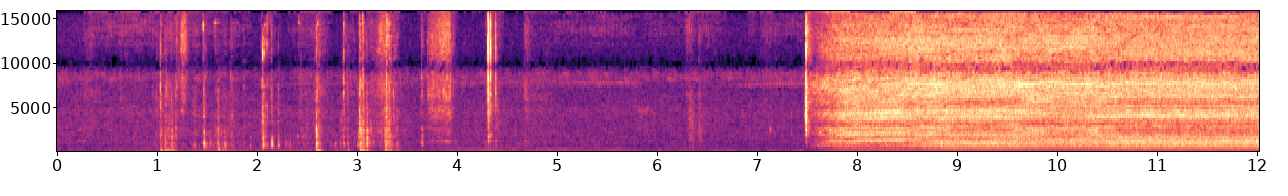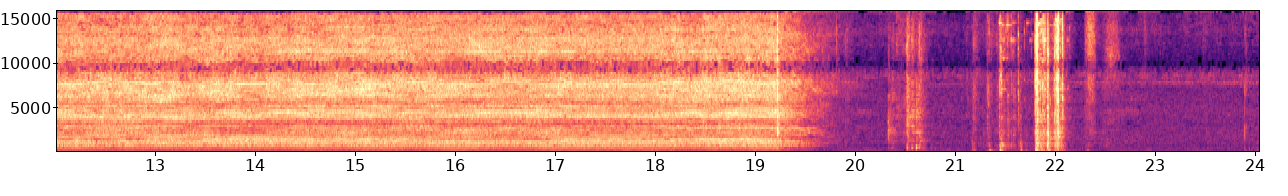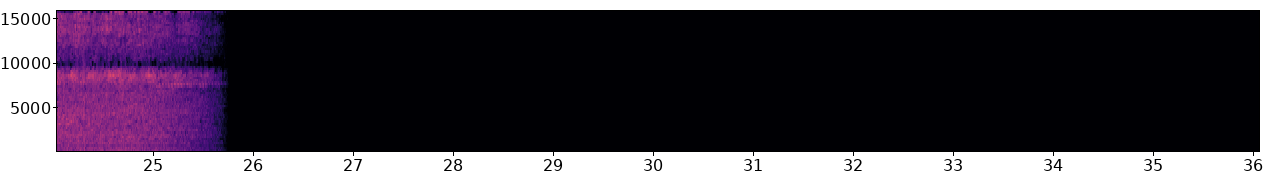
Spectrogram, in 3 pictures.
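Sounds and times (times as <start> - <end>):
hot-air blower humming: 2.5 - 23.0.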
